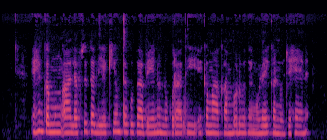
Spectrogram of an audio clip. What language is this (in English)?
Divehi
